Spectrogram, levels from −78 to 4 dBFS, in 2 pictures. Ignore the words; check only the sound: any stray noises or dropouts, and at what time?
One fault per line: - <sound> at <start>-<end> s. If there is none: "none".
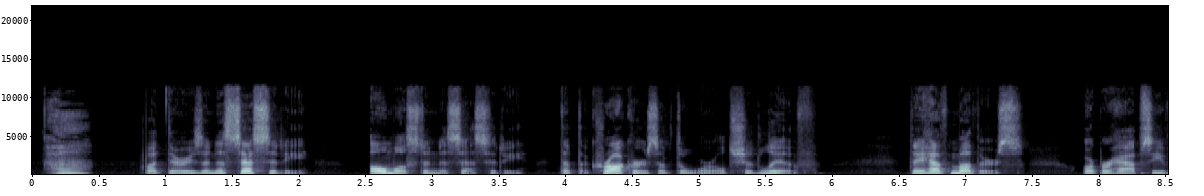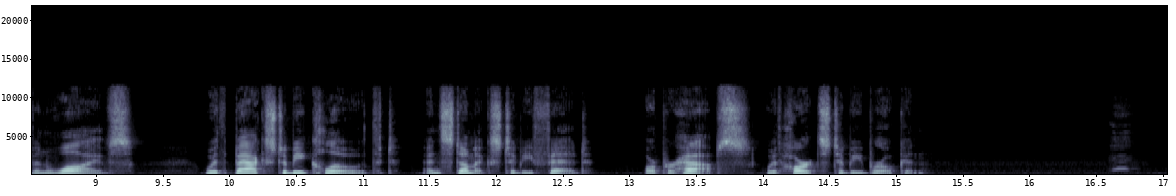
- breath at 0.1-0.5 s
- breath at 16.6-16.9 s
